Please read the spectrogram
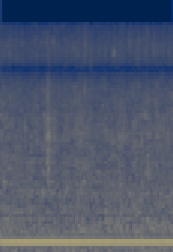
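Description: Steady low electrical hum from the aquaponics system's running equipment (water and air pumps, grow-light fixtures), with a faint wash of moving water underneath.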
